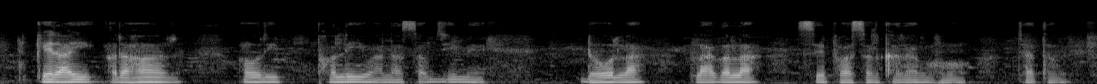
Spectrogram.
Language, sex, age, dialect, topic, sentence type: Bhojpuri, male, <18, Northern, agriculture, statement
